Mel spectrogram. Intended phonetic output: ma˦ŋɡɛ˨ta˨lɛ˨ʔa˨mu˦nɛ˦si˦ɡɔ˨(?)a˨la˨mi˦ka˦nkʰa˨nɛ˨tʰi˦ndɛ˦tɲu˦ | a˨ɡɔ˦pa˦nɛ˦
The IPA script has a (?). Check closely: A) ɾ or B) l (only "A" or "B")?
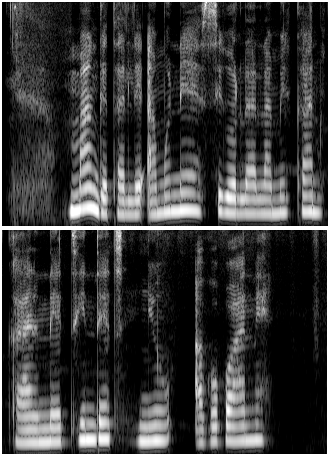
B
